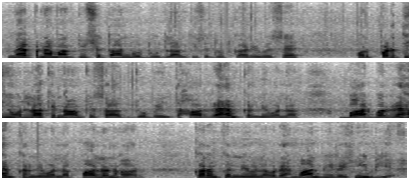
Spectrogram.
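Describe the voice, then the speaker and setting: A woman teaching Quran recitation, patiently explaining pronunciation between slowly chanted verses. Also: on the high side, expressive, lo-fi sound. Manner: slow melodic chanting of verses, then patient spoken explanation. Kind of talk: tajweed lesson, recitation with explanation.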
